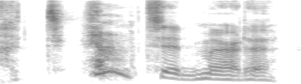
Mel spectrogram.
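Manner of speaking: slow, outraged repetition; quivering outrage. A narrator's reading. Missus Beeson echoing the charge in outrage. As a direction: shake with outrage on each word. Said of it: "a voice that quivered with outrage".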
